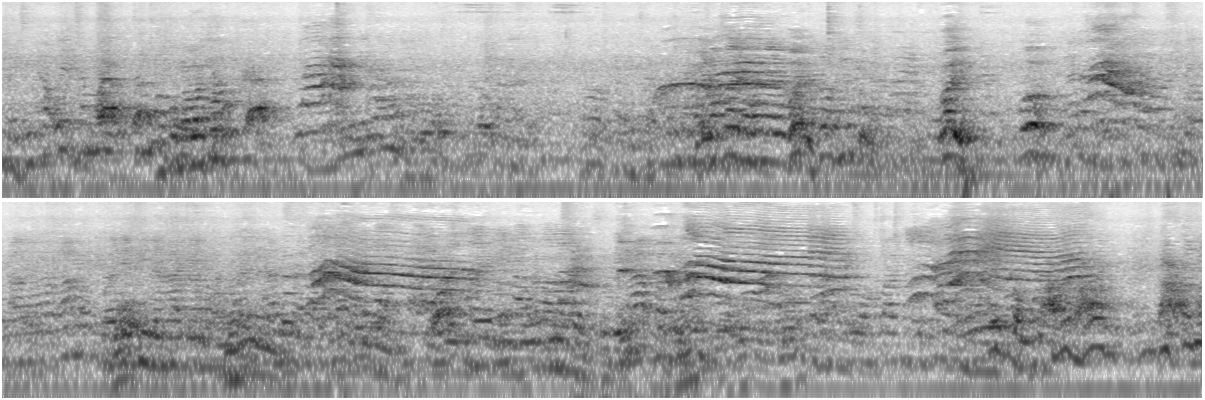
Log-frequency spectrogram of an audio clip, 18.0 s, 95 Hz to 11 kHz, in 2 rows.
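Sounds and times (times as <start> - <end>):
crowd talking: 0.0 - 18.0
children crying out: 4.8 - 6.0, 8.0 - 8.7, 11.1 - 17.4.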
